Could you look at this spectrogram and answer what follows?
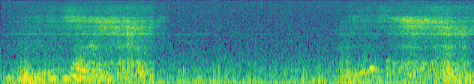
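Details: Two noisy, rasping snores on breaths in from a sleeping female, separated by a quieter pause, with background hiss; ordinary snoring.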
